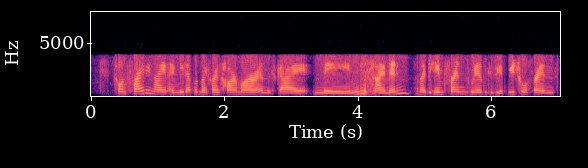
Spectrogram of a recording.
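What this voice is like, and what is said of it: Sick, unusual-sounding voice. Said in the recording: “I'm clearly sick ... my voice sounds a little bit unfamiliar to you guys”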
